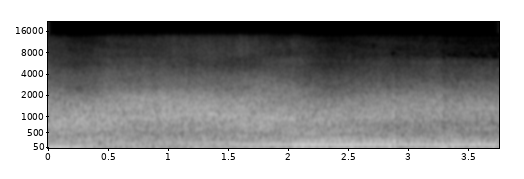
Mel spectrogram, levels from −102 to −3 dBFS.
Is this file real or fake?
real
